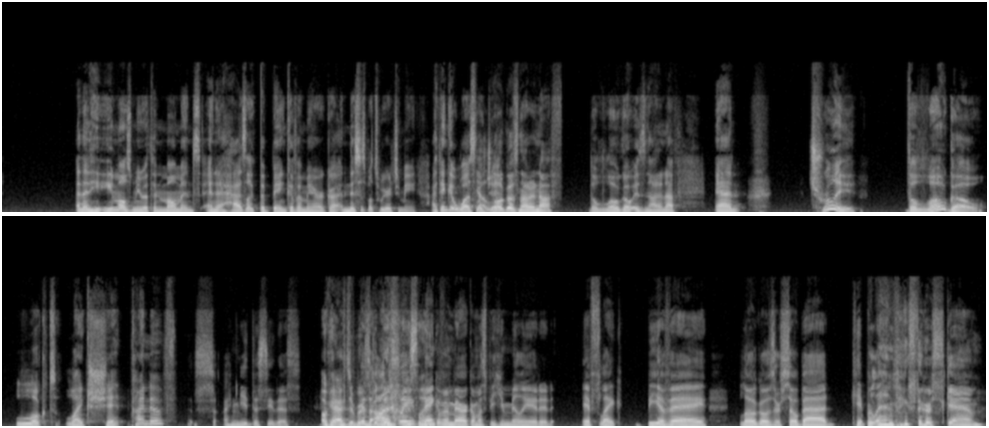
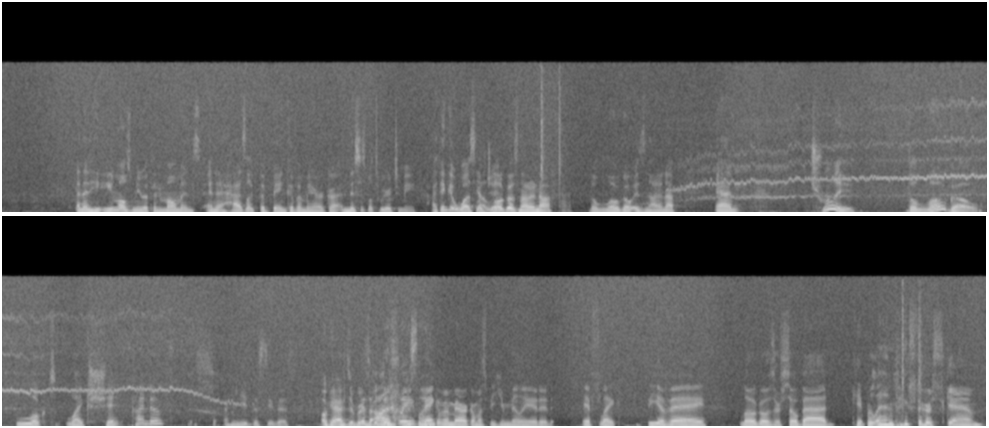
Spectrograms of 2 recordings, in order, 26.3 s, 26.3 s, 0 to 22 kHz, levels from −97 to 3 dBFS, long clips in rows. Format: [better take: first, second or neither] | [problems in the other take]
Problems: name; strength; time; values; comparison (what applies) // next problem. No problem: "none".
first | hiss; noticeable; throughout; 10 dB below the speech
